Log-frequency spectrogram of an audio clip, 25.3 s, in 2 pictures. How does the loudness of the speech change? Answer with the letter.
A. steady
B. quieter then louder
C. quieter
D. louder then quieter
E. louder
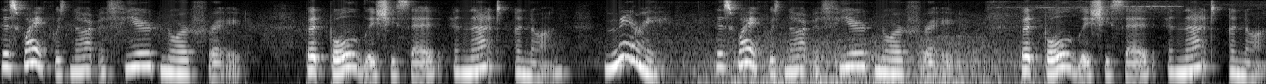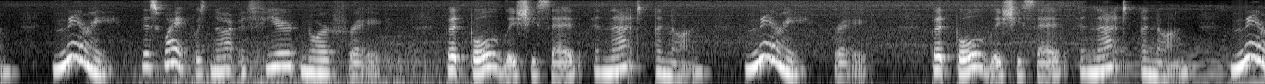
A.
